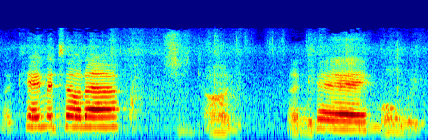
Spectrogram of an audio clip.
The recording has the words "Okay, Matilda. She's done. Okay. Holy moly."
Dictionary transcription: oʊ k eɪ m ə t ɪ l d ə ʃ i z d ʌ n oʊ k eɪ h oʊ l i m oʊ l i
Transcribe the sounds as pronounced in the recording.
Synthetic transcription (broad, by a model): oʊ k eɪ m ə t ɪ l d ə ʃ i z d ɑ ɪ oʊ k eɪ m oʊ i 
